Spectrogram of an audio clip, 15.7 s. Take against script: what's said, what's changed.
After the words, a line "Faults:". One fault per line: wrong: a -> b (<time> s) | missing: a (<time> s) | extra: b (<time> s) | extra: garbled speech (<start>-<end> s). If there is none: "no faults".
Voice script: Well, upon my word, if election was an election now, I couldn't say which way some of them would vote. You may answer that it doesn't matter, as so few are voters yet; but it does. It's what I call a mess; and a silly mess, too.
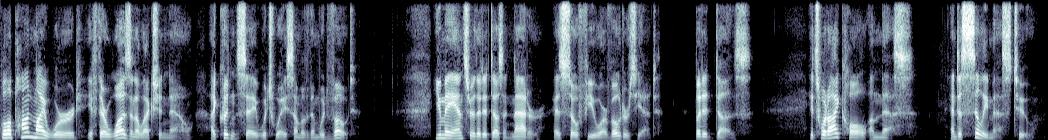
Well, upon my word, if there was an election now, I couldn't say which way some of them would vote. You may answer that it doesn't matter, as so few are voters yet; but it does. It's what I call a mess; and a silly mess, too.
Faults:
wrong: election -> there (1.4 s)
